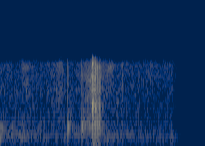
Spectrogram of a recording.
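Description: Near silence, with a few faint short clicks about a second in.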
